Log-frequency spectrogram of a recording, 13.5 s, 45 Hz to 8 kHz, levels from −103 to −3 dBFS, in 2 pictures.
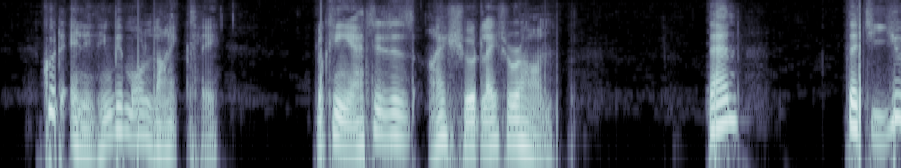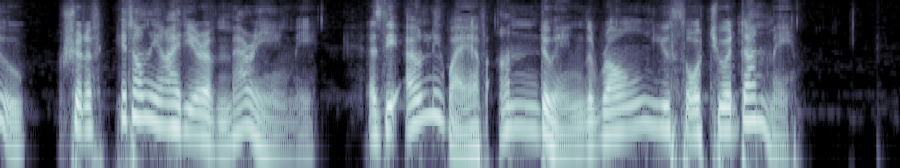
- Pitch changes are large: Yes, wide, 8.7 semitones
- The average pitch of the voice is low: Yes, low, 125 Hz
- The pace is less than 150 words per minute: No, average, 175 wpm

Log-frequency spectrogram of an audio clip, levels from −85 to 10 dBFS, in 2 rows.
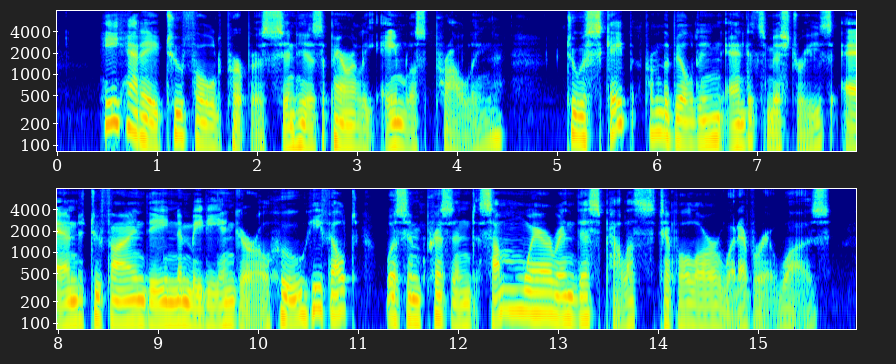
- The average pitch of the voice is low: Yes, low, 105 Hz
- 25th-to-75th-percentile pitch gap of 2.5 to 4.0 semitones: No, average, 5.3 semitones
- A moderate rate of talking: Yes, average, 145 wpm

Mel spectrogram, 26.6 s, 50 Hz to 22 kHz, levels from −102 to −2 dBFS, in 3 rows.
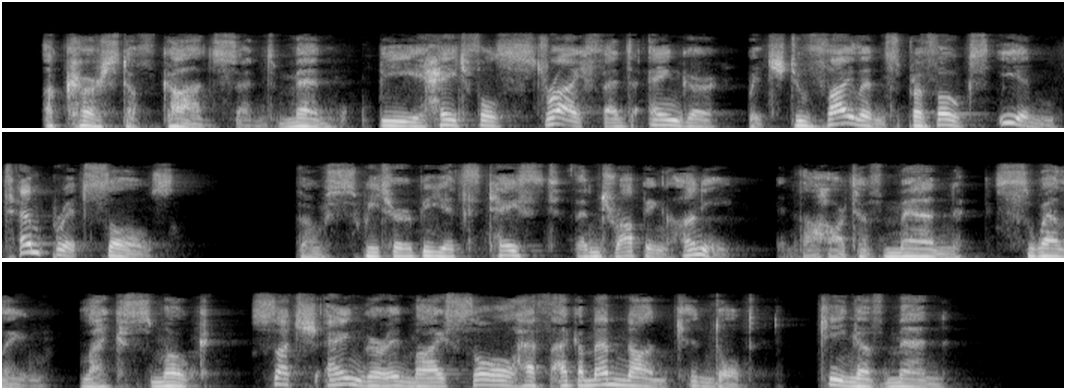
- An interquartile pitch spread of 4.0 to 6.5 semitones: Yes, average, 5.2 semitones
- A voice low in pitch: Yes, low, 125 Hz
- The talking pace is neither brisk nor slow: No, slow, 100 wpm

